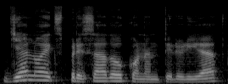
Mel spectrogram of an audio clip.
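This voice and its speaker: A man's voice: fairly high pitch, expressive, moderate pace, fairly bright tone. A man from Mexico, delivering an emphatic political commentary monologue in short, repeated clauses. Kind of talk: monologue to camera.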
